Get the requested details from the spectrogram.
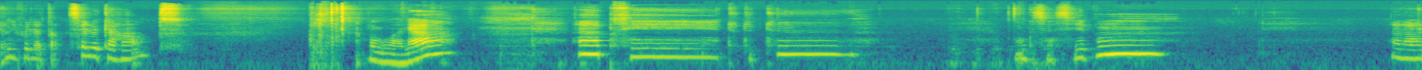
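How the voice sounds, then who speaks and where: The married French beauty vlogger, an adult, has a fairly high voice with a darkish tone as she casually goes over beauty products she bought. She thinks out loud and uses plenty of fillers.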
